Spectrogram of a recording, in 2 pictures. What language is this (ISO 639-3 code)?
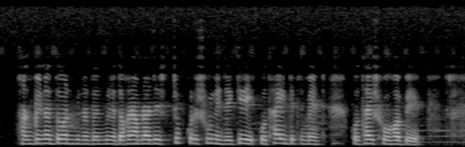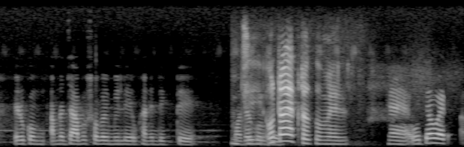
ben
